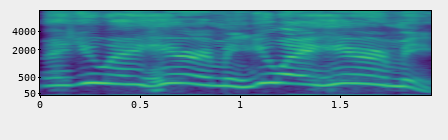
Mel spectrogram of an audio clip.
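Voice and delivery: mock screaming rant, pitch very high. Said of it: "while he was screaming".

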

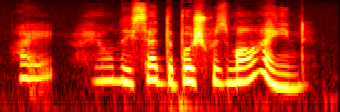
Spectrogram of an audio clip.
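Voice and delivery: meek, self-effacing, humble, soft and slow. Asked by her mother to repeat herself, a young woman answers humbly. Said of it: "repeated Valancy humbly".

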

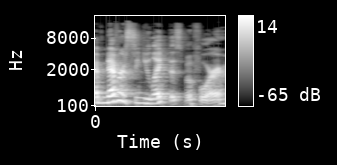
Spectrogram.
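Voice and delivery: plain reading voice

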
